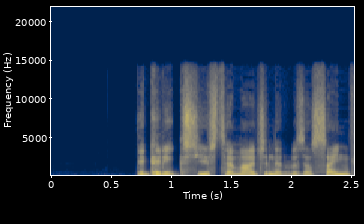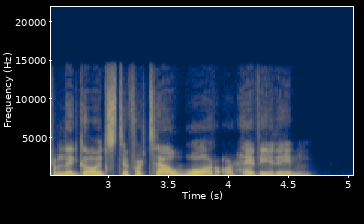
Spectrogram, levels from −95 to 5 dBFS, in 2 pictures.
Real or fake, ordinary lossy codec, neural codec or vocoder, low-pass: fake; none; codec, 32 kHz, 1.9 kbps, SNAC; 14.4 kHz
